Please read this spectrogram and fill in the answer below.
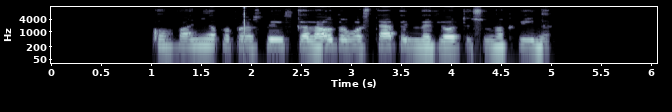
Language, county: Lithuanian, Kaunas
